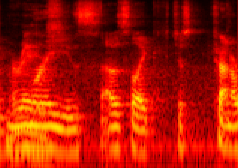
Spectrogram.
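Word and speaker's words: Mraize: And it's spelled Mraiz, so whatever vowel you want to put between M and R. Moraes. All right, whatever. I guess I give it an just to a short little UH sound, Yeah, I was saying Moraes.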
